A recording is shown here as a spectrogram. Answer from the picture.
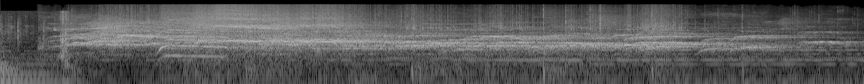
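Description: A group of children cheering and shouting at a made basket, starting about a second in and dying down near the end, with background music underneath.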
